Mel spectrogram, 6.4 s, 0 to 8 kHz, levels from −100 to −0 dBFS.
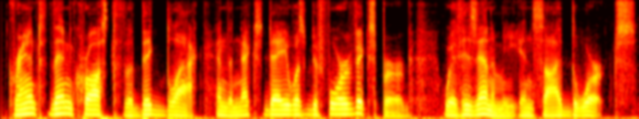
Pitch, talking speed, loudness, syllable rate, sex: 110 Hz, 180 wpm, -19 LUFS, 4.7 syllables/s, male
